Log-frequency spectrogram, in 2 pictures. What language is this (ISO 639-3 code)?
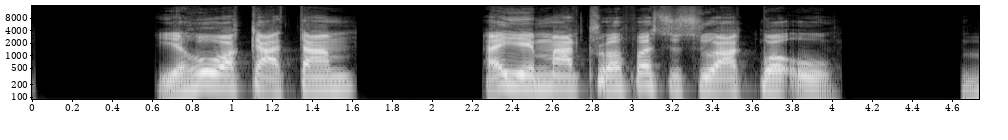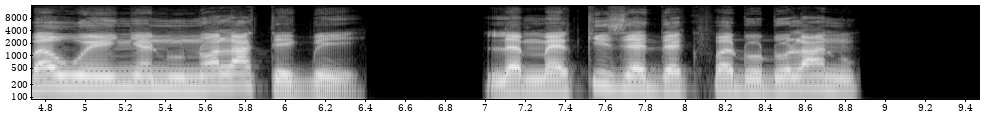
ewe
